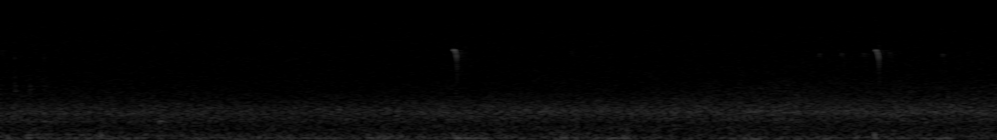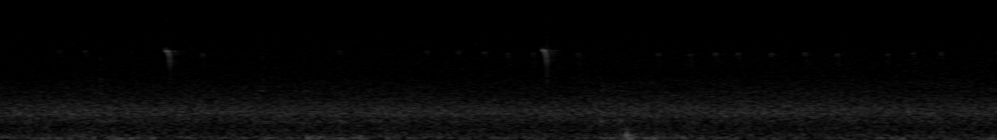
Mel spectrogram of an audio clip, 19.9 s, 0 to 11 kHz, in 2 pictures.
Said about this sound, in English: And that was 387 there. 387 giving flight calls. Chatter by the wild birds.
